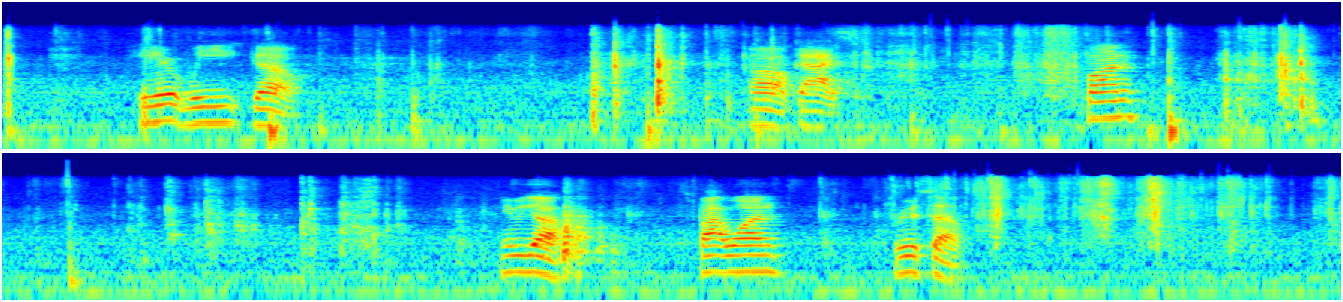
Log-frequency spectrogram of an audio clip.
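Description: Cardboard packs rustle and crinkle as hands open them.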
